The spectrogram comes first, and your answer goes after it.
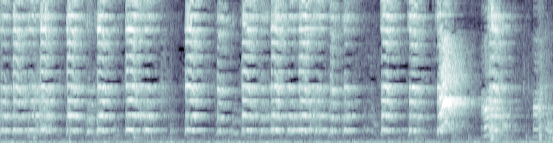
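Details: High-pitched squeaky whimpering from Boo, a Pomeranian: a steady series of short, nasal, strongly harmonic cries roughly every half second, ending in one sharper, noisier yelp.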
